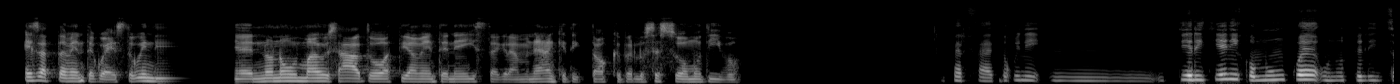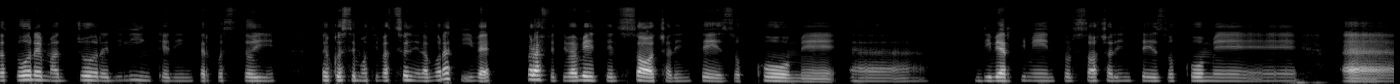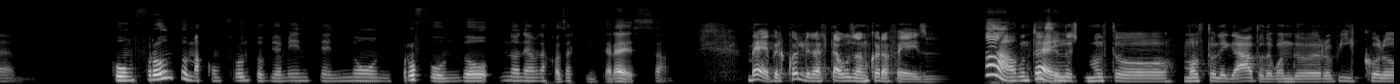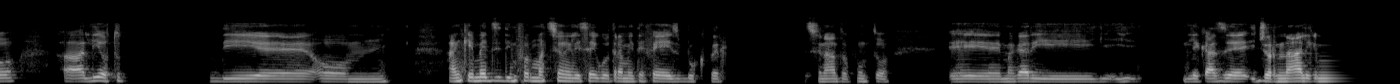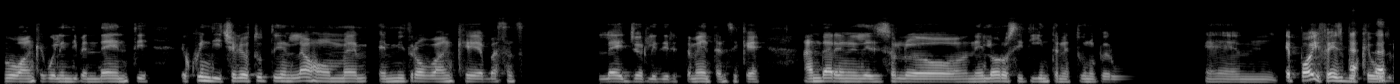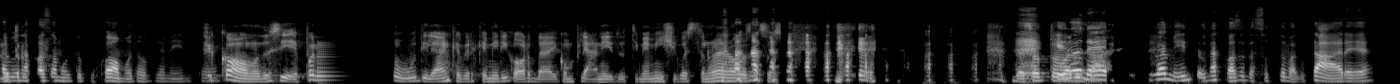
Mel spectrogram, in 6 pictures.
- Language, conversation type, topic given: Italian, podcast, Ti capita di confrontarti con gli altri sui social?
- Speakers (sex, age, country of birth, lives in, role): female, 40-44, Italy, Spain, guest; male, 40-44, Italy, Germany, host
- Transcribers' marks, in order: distorted speech; tapping; drawn out: "mhmm"; drawn out: "come"; drawn out: "quindi"; unintelligible speech; drawn out: "magari"; unintelligible speech; laugh; chuckle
